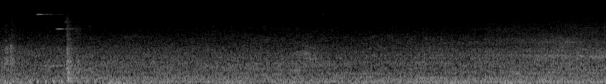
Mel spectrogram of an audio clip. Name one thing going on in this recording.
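A pickup truck drives toward and passes close by.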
